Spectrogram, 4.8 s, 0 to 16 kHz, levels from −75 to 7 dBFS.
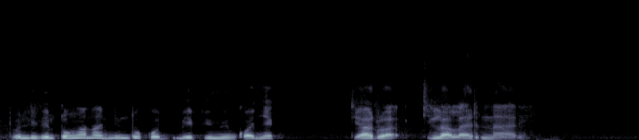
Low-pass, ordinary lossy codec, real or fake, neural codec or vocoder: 14.4 kHz; Opus, 32 kbps; fake; vocoder, 44.1 kHz, 128 mel bands, Pupu-Vocoder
